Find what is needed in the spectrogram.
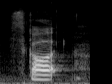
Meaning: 1. A local tax, paid originally to the lord or ruler and later to a sheriff 2. A fury; a fit of temper
- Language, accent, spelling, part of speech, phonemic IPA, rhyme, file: English, US, scot, noun, /skɒt/, -ɒt, En-us-scot.ogg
